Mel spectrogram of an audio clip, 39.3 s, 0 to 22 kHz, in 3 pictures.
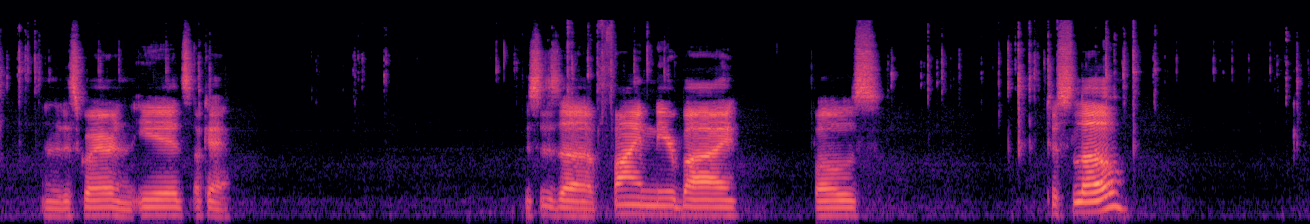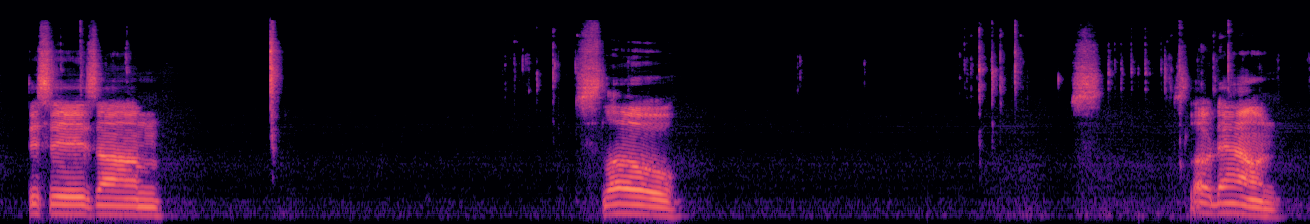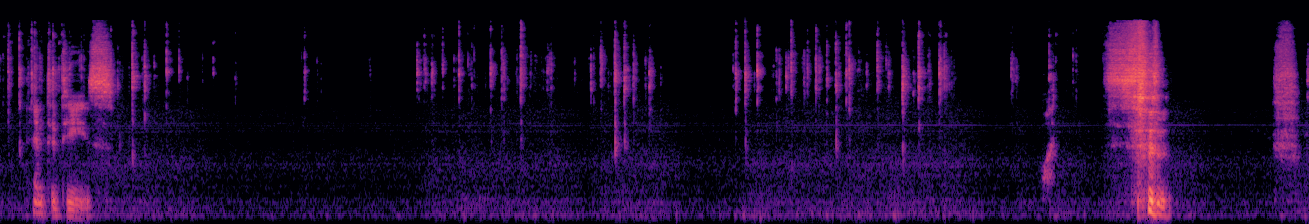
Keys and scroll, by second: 0.0-2.0 typing, 3.1-7.3 typing, 8.8-14.0 typing, 17.7-18.9 typing, 22.4-36.5 typing, 37.6 u.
